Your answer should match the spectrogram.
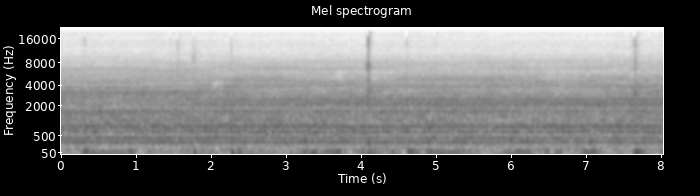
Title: E3D Hemera bursting popping noise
